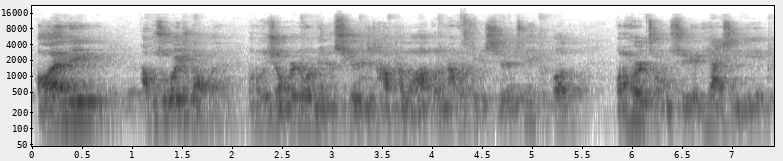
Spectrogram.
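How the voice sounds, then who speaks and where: Young man, rapid excitable chatter, far from the mic, crowd around. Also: medium pitch, very echoey. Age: young adult. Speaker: panelist, rapper. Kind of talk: casual panel talk.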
